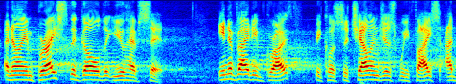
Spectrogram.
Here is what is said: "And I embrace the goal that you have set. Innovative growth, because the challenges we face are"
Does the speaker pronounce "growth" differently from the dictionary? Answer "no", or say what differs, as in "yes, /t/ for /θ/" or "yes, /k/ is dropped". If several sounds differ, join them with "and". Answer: no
